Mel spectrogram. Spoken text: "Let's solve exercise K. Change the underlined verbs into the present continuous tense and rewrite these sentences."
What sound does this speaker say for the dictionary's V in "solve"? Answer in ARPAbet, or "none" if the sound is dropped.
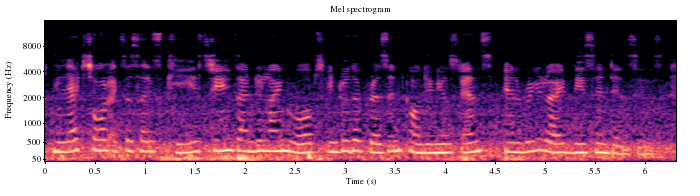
none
